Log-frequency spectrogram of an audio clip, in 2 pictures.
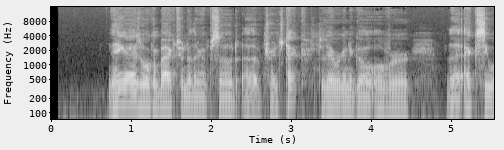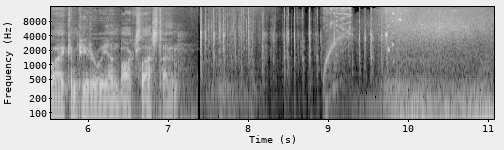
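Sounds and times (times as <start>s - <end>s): sharp clicks: 7.4s - 9.9s
whoosh: 9.6s - 11.0s
rising sweep: 9.7s - 11.0s.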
